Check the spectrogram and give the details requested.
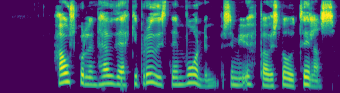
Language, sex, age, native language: Icelandic, female, 40-49, Icelandic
